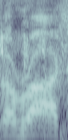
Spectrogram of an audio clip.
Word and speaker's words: Larocque: Yesterday, I ripped into Canadian hockey player Jocelyn LaCroix. – LaRocque, however you say it.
